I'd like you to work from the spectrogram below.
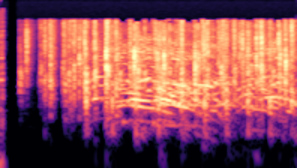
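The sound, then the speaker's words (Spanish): A small studio production crew breaks into brisk, steady applause for a guest from the nursing program, dense overlapping claps building quickly and holding for a few seconds, with some cheering voices mixed in underneath. “Unas palmas por favor, producción.”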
